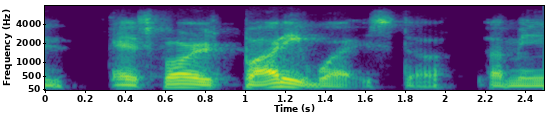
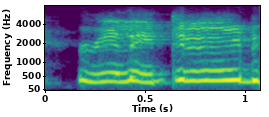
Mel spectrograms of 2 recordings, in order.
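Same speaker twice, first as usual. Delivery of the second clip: much higher, mocking, squeaky voice. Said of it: "you got this high voice".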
